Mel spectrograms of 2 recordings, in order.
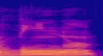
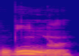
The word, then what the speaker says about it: vino: Remember that there's no vino in Spanish. It's pronounced vino with a B, with this B right here.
